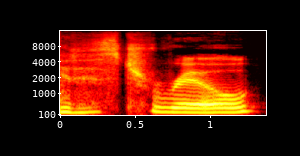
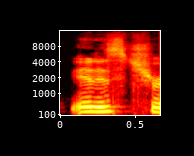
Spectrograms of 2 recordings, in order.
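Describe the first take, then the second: First: Slow, breathy whisper. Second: Said in the usual way. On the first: Real, not acted. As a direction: whisper it slowly. Soft agreeing aside.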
